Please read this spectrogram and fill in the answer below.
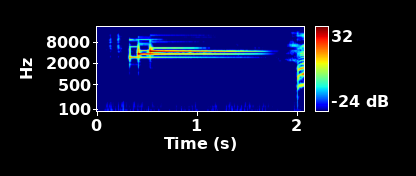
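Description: A bright chime: three quick notes rising in pitch, ringing on together and fading out over about a second and a half.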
